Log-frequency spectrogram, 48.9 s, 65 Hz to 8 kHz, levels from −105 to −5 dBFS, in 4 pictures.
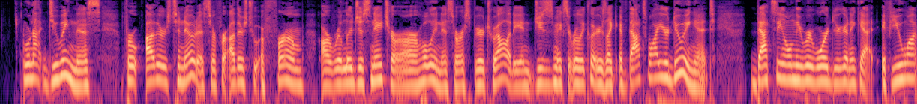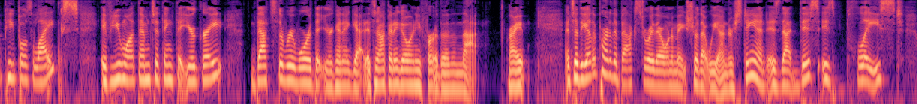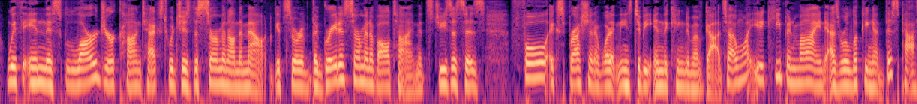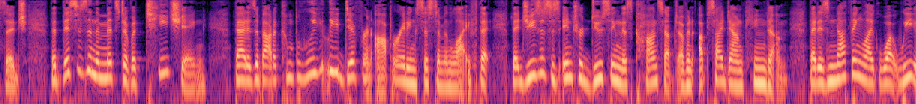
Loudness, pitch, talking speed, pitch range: -22 LUFS, 175 Hz, 225 wpm, 160-200 Hz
